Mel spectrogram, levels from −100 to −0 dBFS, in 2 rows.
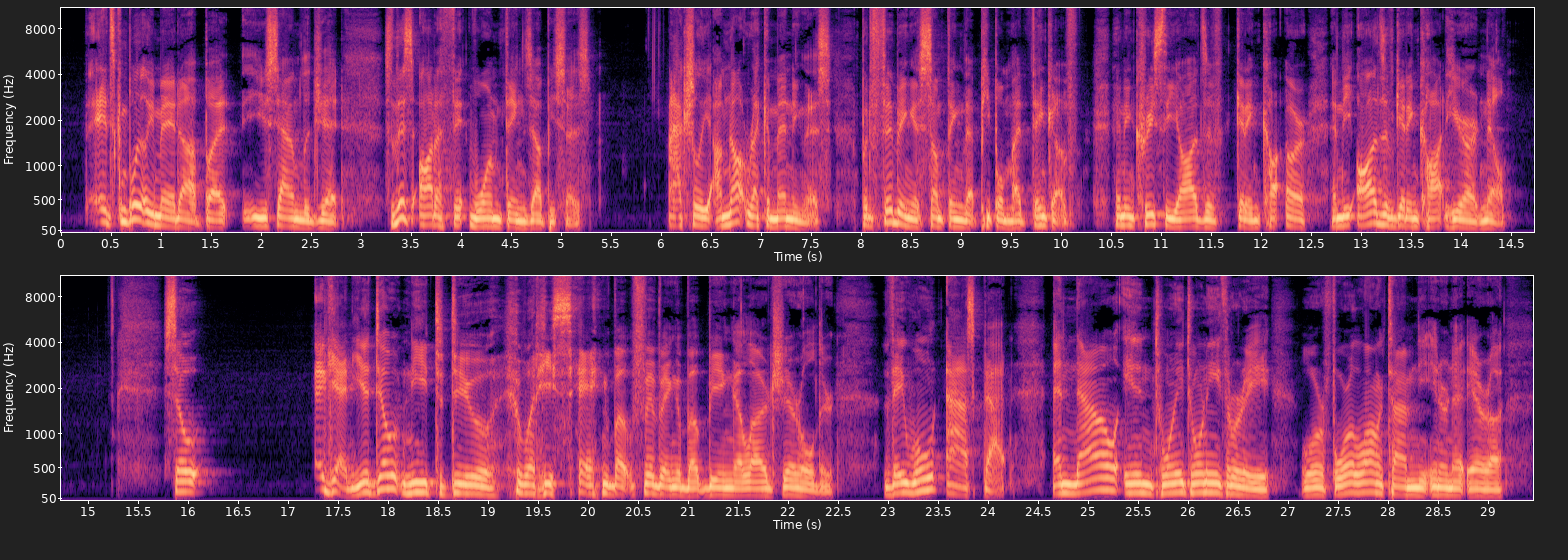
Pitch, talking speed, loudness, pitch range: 125 Hz, 175 wpm, -16 LUFS, 110-145 Hz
